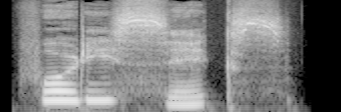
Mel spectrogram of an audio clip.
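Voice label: "46", English; minute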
